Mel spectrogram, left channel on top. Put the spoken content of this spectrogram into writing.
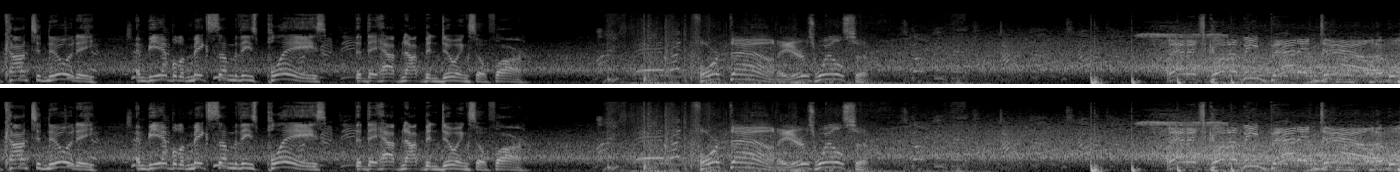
continuity and be able to make some of these plays that they have not been doing so far. 4th down. Here's Wilson. And it's going to be batted down. It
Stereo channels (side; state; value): left; quieter; 3.2 dB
